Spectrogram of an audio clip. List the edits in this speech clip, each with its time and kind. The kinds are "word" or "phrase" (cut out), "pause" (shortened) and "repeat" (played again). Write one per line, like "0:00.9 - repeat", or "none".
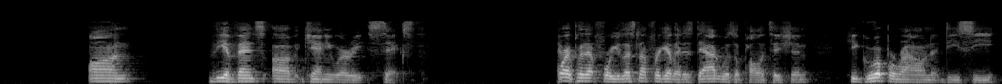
0:05.6 - word
0:06.7 - word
